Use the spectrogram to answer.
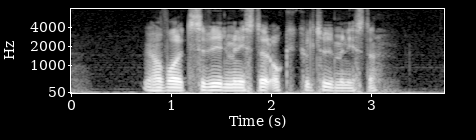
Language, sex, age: Swedish, male, 22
